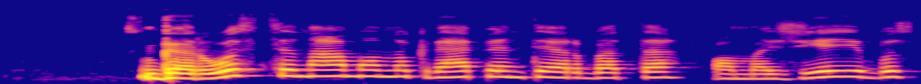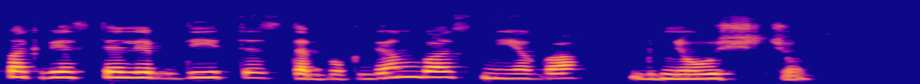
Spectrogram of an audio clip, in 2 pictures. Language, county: Lithuanian, Alytus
